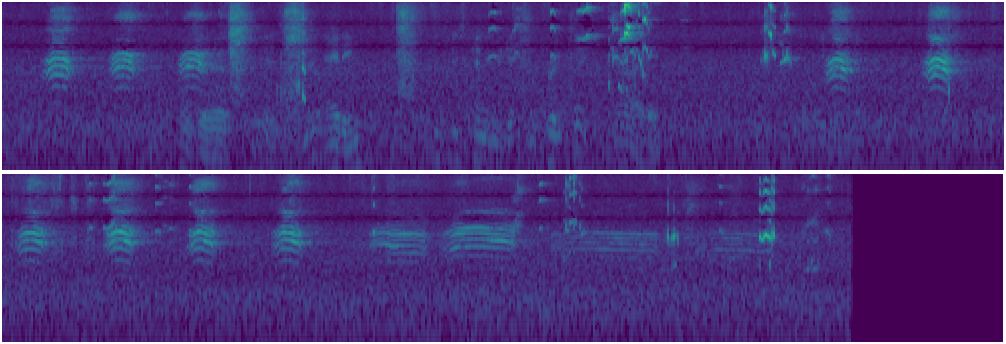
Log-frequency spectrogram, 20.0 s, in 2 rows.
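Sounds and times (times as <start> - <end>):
long drawn-out bird calls: 0.4 - 3.2, 4.8 - 6.6, 7.6 - 18.5
bird screech: 5.8 - 6.6, 13.7 - 18.4
short bird calls: 13.7 - 18.4.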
